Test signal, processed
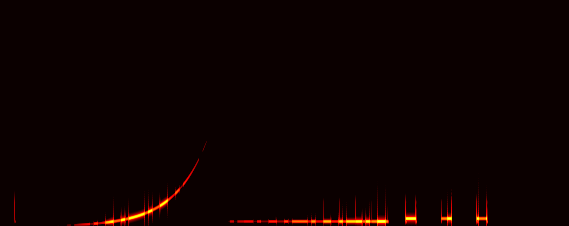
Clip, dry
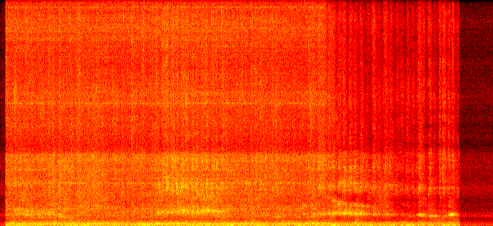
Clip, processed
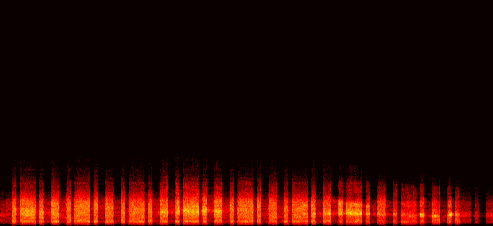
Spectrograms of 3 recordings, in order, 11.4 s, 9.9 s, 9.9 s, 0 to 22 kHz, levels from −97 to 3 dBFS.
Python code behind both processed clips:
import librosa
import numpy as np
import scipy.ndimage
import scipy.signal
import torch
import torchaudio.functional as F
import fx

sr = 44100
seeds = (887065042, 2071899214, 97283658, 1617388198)

y = scipy.signal.sosfilt(scipy.signal.cheby1(4, 1.0, [470.0, 2400.0], 'bandpass', fs=sr, output='sos'), x)
y = fx.step_gate(y, sr, bpm=193, pattern='x..x.xxxx.x..x', floor_db=-24.0, edge_ms=4.5)
y = y * librosa.db_to_amplitude(-1.0)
